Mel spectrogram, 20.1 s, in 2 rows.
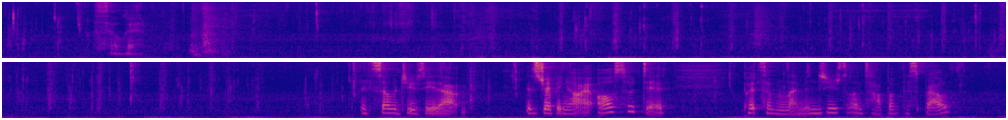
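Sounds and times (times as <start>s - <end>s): person chewing with mouth clicks: 0.0s - 0.9s, 2.5s - 13.6s, 14.7s - 15.3s.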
